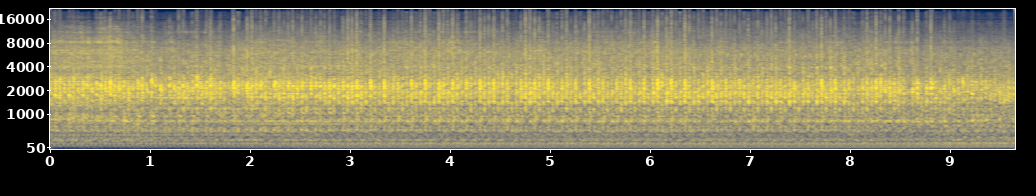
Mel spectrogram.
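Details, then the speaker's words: Kubota L3400 tractor diesel, hard-lived former skidder, warm idle: steady rhythmic metallic chatter over the engine note; still needs a manual shut-off but runs far better than the day before. "hear that chatter water still has a manual shut off. But that's a far cry better than it was yesterday when I started messing with it."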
